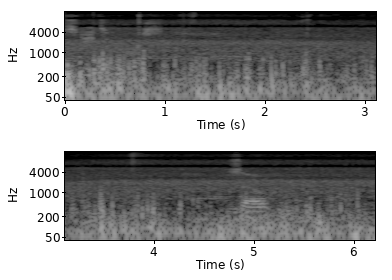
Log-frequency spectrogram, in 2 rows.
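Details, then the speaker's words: Lasko 18-inch oscillating table fan with a new replacement blade, on high then medium speed: steady low whoosh with even hum, no ticking, rubbing or wobble; running smoothly. "there's high. This is medium. Still blowing a pretty good breeze. It's not too much."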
